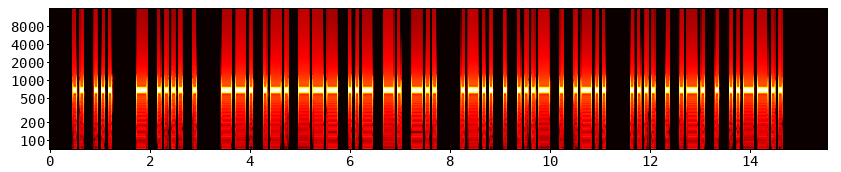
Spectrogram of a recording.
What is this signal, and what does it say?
Morse code, heard as a keyed tone, about 17 wpm, 700 Hz. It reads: IS THE GROUND LEVEL HERE?
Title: Sentences from Top 1000 Words - Review Part 4 - 17wpm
